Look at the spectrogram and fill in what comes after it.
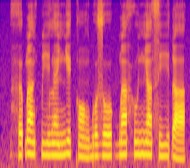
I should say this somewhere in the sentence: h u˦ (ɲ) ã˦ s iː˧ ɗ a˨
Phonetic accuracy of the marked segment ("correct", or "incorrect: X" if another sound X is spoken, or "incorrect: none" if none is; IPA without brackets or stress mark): correct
